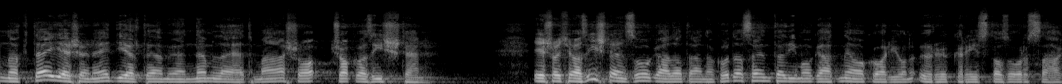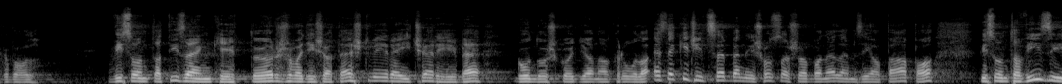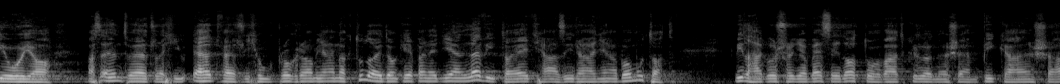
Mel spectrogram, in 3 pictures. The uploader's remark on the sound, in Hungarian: Az Eötvös Csoport és a Társadalmi Reflexió Intézet 2018. Szeptember 12-i "Politika és katolicizmus" című rendezvényének felvétele.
